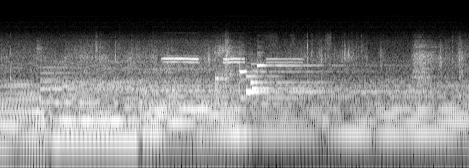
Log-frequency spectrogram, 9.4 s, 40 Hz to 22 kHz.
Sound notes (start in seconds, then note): 2.6 grunts, Sighs; 3.2 whistling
